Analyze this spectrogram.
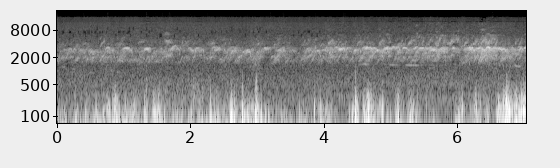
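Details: Wild cockatiels in Australia give a steady stream of chirpy, warbling calls over wind rumble.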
